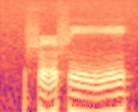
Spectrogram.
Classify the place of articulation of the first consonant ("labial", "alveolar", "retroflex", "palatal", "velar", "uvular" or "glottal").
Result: labial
